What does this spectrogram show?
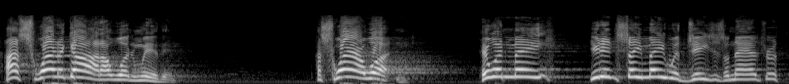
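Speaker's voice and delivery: loud, high-pitched indignant denial; Peter swearing an oath. Acted. Peter denies to onlookers that he was with Jesus, swearing loudly. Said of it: "this time with an oath".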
